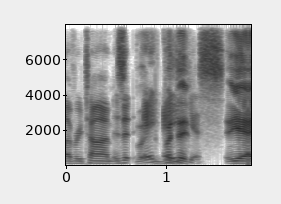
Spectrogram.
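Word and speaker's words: Jacas: Is it Acus? The J is silent. Gabe Acus.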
